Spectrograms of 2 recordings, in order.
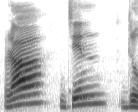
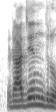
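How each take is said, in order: First: Rajendra broken into three slow, drawn-out syllables with pauses. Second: Said in the usual way. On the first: Shown as a demonstration. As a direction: stretch and split Rajendra: রা, জেন, দ্র. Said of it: "কবার খণ্ড হলো?". (রাজেন্দ্র থেমে থেমে, তিন খণ্ডে ভেঙে) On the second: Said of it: "যেটা একবারে বলা যাচ্ছে".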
